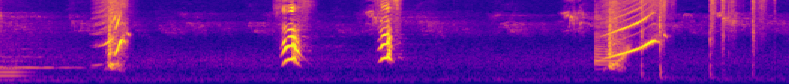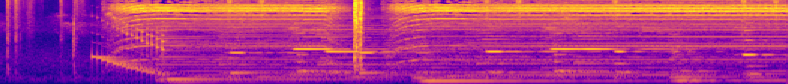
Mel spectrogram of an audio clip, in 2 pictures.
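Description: Four short upward-gliding cartoon sound effects, the last a longer rising sweep about four seconds in, then background music from about six seconds in.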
